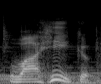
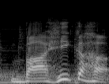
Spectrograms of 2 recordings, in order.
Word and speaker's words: वाहिक: हम इसी क्रम में एक और शब्द जोड़ रहे हैं और वह शब्द है वाहिक या वाहिक जिसे हम बाहिक इस रूप में भी संस्कृत ग्रंथों में प्राप्त करते हैं और हम आपको यह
